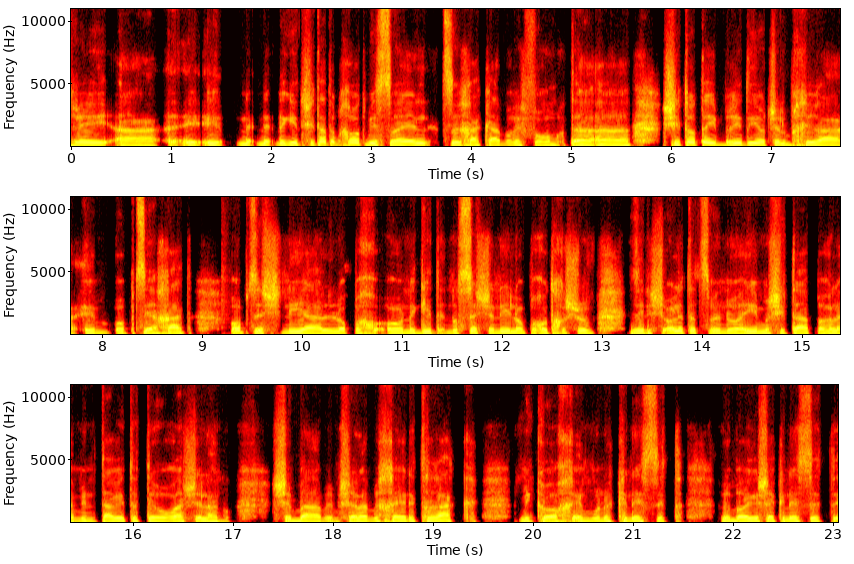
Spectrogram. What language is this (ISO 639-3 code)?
heb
